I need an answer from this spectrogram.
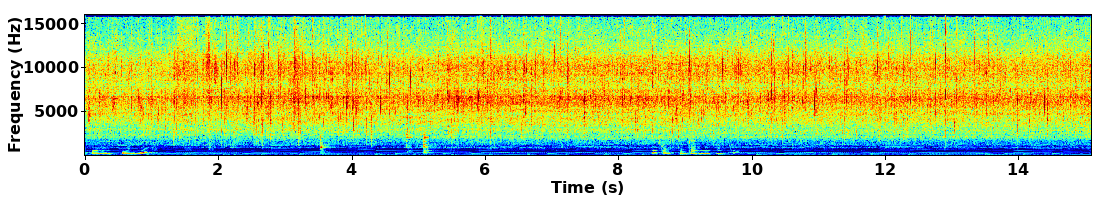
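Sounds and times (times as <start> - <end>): food sizzling in oil: 0.0 - 15.0
spatula knocking against pan: 3.5 - 3.8, 4.8 - 5.3.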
